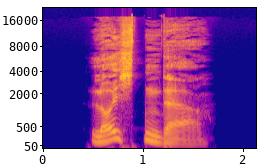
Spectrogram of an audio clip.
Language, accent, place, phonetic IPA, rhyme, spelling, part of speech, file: German, Germany, Berlin, [ˈlɔɪ̯çtn̩dɐ], -ɔɪ̯çtn̩dɐ, leuchtender, adjective, De-leuchtender.ogg
- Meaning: 1. comparative degree of leuchtend 2. inflection of leuchtend: strong/mixed nominative masculine singular 3. inflection of leuchtend: strong genitive/dative feminine singular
